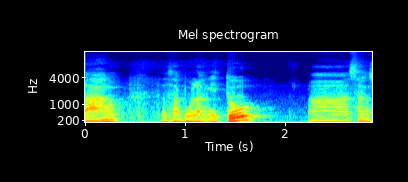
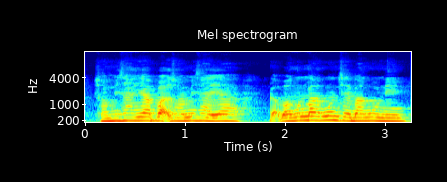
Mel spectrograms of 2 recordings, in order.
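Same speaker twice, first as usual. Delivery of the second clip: distressed wife; 7 semitones higher than usual. A narrator's reading. Acted wife pleading to neighbourhood head.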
